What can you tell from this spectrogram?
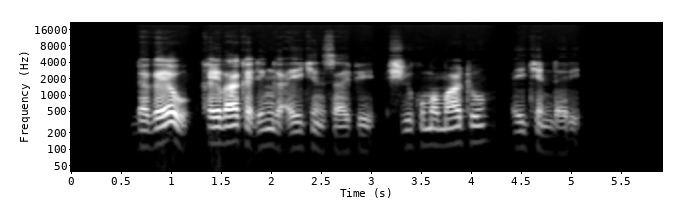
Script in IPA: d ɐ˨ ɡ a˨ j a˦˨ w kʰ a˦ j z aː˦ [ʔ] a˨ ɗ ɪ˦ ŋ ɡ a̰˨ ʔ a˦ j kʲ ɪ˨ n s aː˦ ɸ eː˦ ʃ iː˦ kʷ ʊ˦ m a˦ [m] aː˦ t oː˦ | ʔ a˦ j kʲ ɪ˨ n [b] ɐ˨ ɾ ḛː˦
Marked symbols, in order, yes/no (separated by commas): no, yes, no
